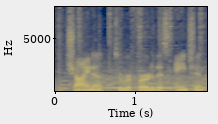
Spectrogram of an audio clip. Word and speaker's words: Qin: This unification ushered in the Qin dynasty, pronounced Chin, a pivotal moment in Chinese history.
